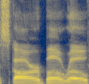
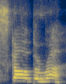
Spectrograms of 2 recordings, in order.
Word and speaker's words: Scarborough: Because in American English, we'll be like, "Are you going to Scarborough Fair?" But I've never heard a British person sing the song. It's Scarborough, so it's still 3 syllables, just slightly different syllables.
